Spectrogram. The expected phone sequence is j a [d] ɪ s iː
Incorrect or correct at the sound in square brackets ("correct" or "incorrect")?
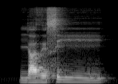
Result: incorrect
